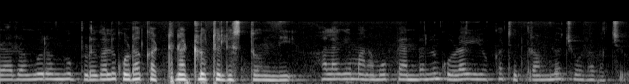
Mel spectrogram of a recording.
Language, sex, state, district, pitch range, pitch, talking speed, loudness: Telugu, female, Andhra Pradesh, Srikakulam, 220-240 Hz, 230 Hz, 145 wpm, -21 LUFS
